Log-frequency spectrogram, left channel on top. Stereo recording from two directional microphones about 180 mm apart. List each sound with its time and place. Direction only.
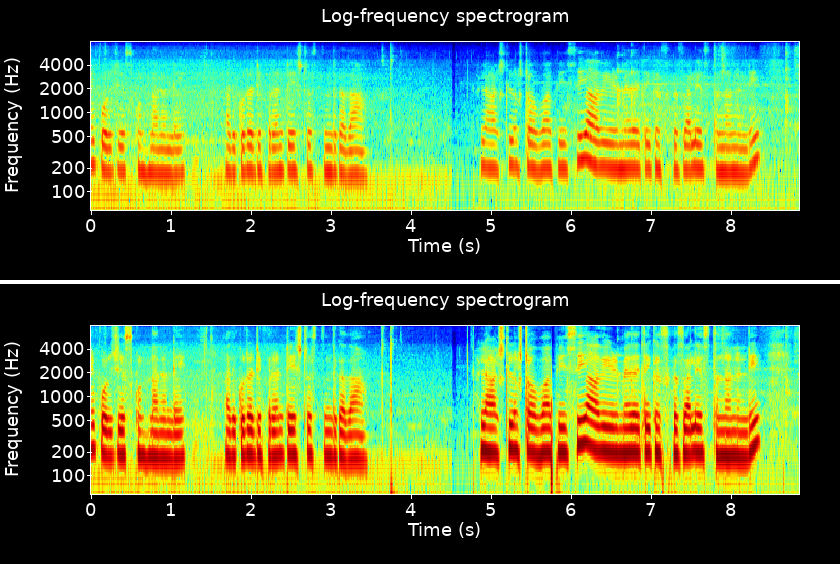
0.0 s speech: 40° right (ahead or behind)
4.9 s speech: 55° right (ahead or behind)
